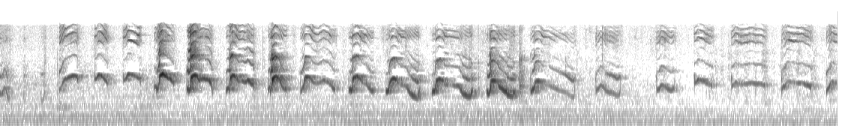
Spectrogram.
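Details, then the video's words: Pomeranian puppies whining in a fast series of high, thin whimpers and yips, each bending up then down, several per second, with a faint low hum beneath. "Pomeranian puppies"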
